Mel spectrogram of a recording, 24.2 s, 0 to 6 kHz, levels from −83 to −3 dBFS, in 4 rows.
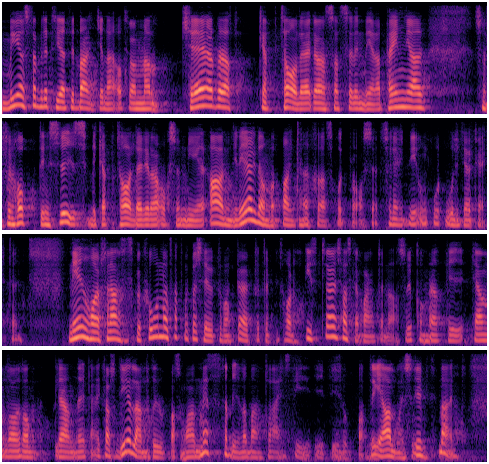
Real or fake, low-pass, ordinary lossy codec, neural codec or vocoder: fake; 5.4 kHz; none; codec, 16 kHz, 1 kbps, FunCodec, trained on Chinese and English, 50 frames a second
